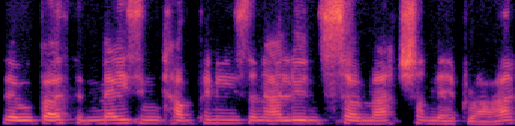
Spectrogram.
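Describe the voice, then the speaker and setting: With a South African accent, a woman speaks at a medium pitch in a dark, mellow tone, her intonation fairly even. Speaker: angel investor and entrepreneur. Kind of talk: interview. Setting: Zoom video call.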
